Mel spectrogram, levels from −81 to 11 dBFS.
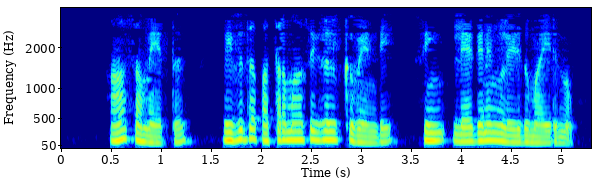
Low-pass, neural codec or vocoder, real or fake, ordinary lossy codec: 3.6 kHz; none; real; MP3, 16 kbps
